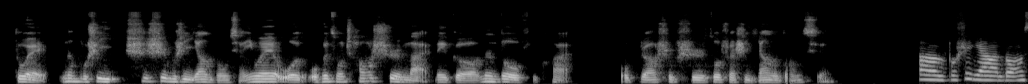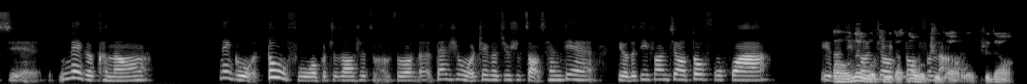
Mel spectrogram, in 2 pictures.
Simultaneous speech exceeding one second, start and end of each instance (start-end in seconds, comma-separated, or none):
18.6-20.0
